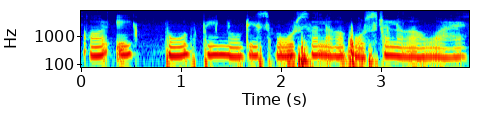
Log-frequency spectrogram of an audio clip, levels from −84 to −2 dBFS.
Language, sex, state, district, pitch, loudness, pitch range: Hindi, female, Delhi, New Delhi, 205 Hz, -17 LUFS, 190-220 Hz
